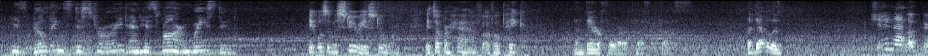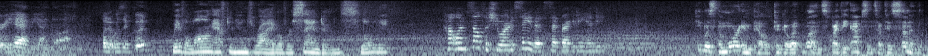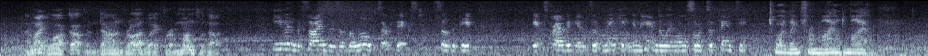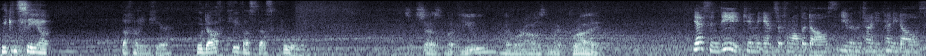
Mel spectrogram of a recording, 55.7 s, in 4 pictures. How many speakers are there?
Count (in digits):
9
